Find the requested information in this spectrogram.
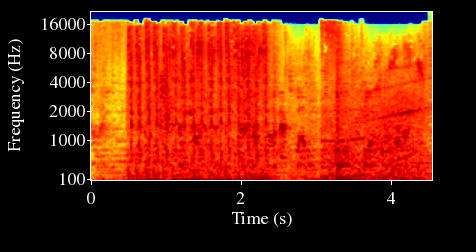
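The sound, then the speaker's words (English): Rapid automatic gunfire in a video game: a loud, dense rattling run of shots through most of the stretch, easing briefly before a second heavy burst. “They're being shot at a lot.”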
